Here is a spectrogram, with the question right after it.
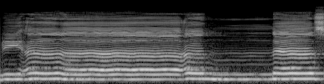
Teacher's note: الف سے پہلے حمزہ پر زبر ہے تو ہم یہاں پر الف مدہ ہوگا. الف مدہ کے بعد حمزہ اسی کلمے میں ہے تو یہاں پر مد متصل ہوگی. 3 سے 5 الف تک کھینچ کر پڑھیں گے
